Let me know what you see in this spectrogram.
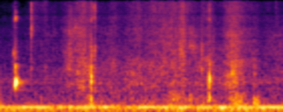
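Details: Hiccups in a child: three brief, abrupt hiccup sounds spaced irregularly over a few seconds, over a steady low room hum.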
